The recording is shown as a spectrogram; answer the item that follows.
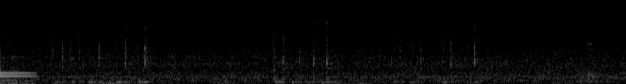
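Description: Faint, scattered computer keyboard keystrokes in small clusters, a figure being typed into a spreadsheet cell. At the very start, the tail of a two-note ringing tone fades out.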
